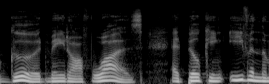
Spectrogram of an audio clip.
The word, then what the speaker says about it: Madoff: But Madoff, yes, pronounced Madoff, wasn't just successful.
